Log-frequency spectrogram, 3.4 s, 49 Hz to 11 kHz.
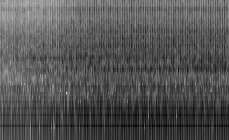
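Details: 2008 VW T5 1.9 TDI diesel at idle with a sharp, very regular rattle, roughly three or four beats a second, steady throughout; source not yet identified.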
